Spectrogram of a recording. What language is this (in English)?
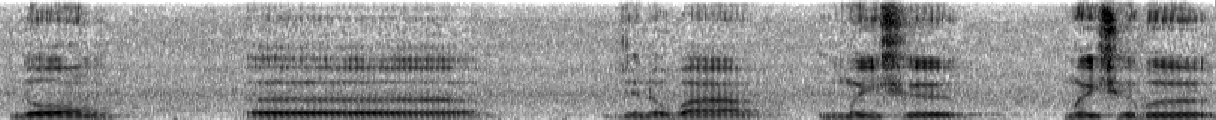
Bodo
